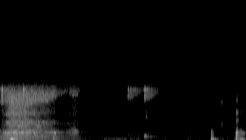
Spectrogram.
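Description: Near silence: room tone, with a faint click and a brief soft hiss right at the start.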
